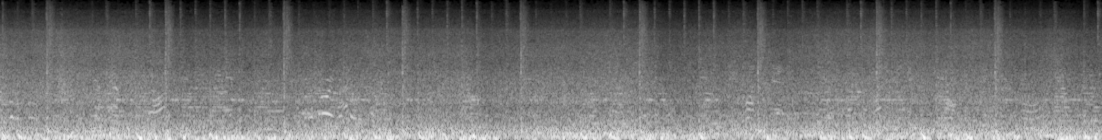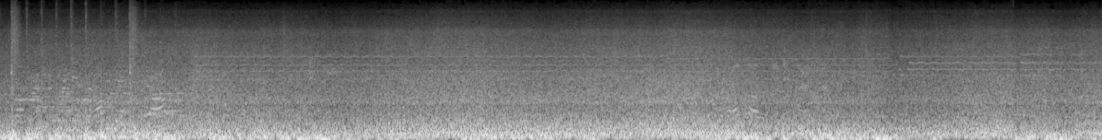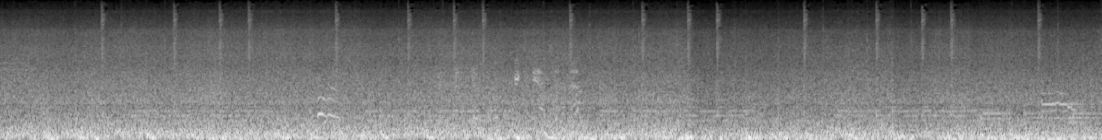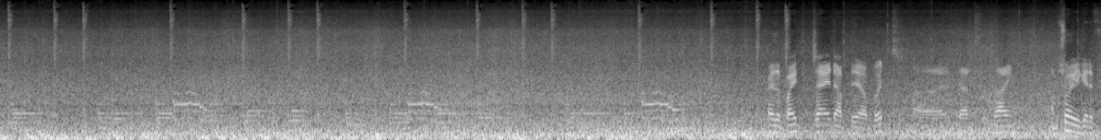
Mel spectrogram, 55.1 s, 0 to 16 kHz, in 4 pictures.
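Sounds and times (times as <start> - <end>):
sea surf breaking over rocks: 0.0 - 55.0
wind rumbling on microphone: 0.0 - 55.0.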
